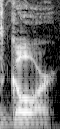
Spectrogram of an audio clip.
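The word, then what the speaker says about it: Gorr: The only thing I looked up was Christian Bale's character's name, which was Gore. It rhymes with Thor.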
